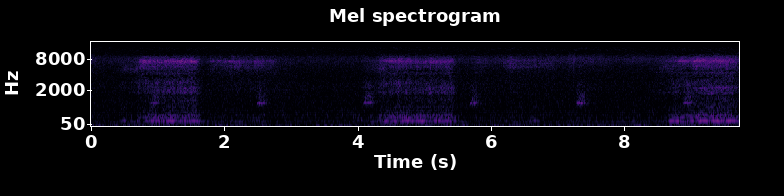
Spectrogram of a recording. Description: A cute german Shepherd puppy snoring heavily at late night.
